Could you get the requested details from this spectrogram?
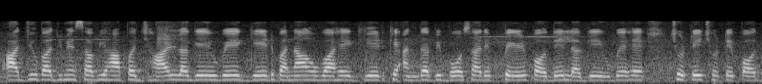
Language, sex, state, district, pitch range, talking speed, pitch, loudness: Hindi, female, Himachal Pradesh, Shimla, 200-215 Hz, 205 wpm, 205 Hz, -18 LUFS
